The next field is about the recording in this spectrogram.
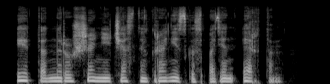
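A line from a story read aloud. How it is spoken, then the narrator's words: Quiet. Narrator (Russian): произнесла тихо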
